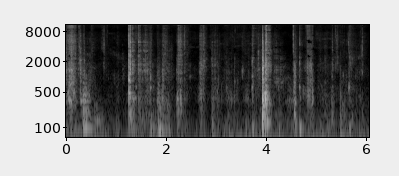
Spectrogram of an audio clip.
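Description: A man chewing food close up while eating with his hands off a plate, with scattered short clicks and rustles and a sharper knock about four seconds in.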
